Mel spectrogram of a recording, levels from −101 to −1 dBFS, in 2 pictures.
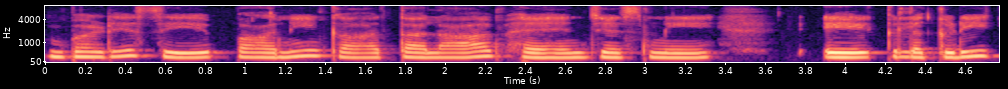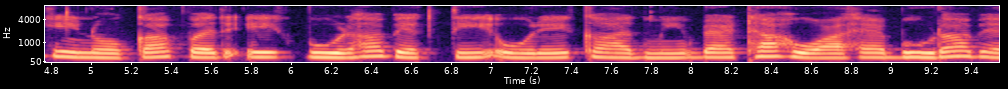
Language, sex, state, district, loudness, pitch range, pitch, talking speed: Hindi, female, Chhattisgarh, Sukma, -16 LUFS, 200-220 Hz, 205 Hz, 145 wpm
